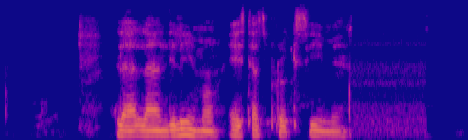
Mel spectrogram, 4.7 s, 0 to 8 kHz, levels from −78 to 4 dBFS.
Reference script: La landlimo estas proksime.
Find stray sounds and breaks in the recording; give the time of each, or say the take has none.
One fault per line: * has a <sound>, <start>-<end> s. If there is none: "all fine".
all fine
